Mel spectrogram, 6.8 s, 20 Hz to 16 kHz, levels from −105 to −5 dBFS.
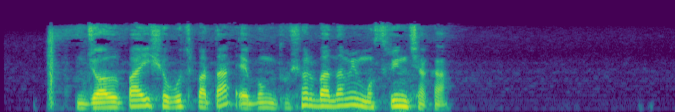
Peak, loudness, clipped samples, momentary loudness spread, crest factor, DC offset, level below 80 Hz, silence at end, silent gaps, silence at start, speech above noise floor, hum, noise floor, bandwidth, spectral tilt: -2 dBFS; -19 LUFS; under 0.1%; 14 LU; 18 dB; under 0.1%; -56 dBFS; 2.3 s; none; 0.5 s; 60 dB; none; -78 dBFS; 8.2 kHz; -6 dB/octave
